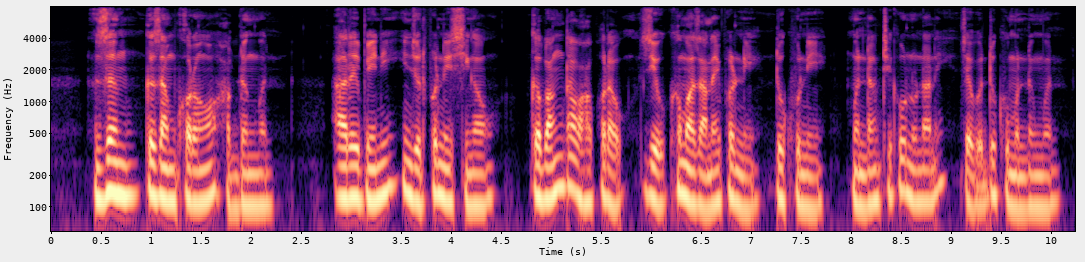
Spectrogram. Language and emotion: Bodo, sad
